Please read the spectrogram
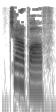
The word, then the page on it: chop off: British English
